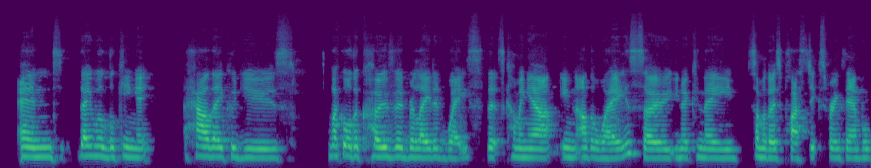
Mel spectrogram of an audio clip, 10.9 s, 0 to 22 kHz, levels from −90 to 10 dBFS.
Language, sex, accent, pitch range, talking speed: English, female, Australian, 175-195 Hz, 170 wpm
